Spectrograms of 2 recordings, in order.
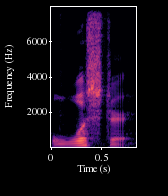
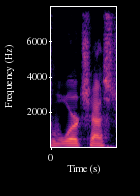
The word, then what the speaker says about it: Worcester: moving along over here worcester you don't say this war chest or anything i think it's just worcester the people there will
